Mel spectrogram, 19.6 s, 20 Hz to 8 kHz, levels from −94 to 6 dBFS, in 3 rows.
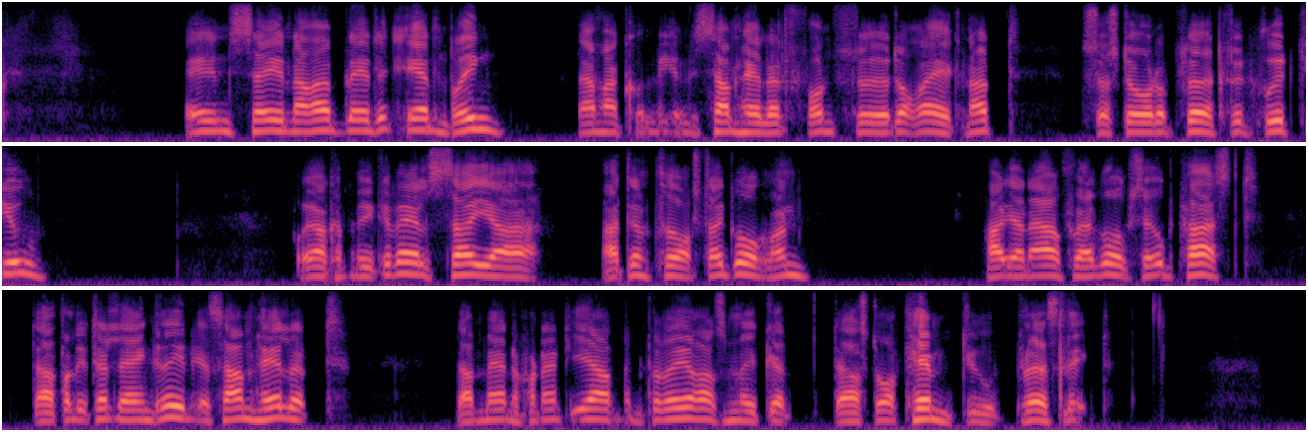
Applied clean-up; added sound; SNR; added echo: neural diffusion model UNIVERSE++.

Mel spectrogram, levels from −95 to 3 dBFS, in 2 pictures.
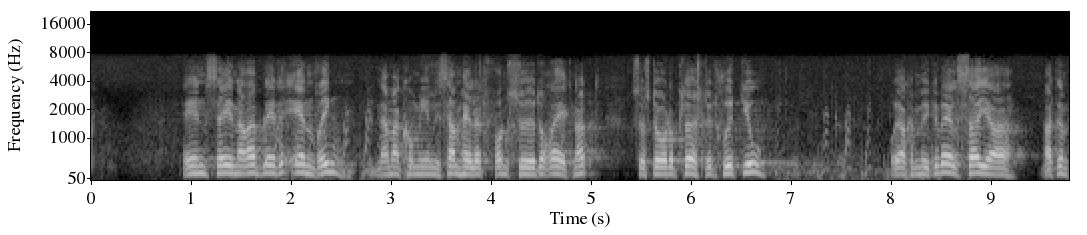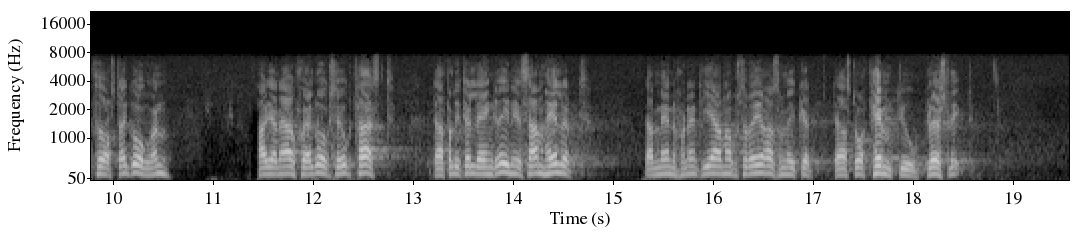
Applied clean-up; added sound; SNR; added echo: neural mask model Resemble Enhance denoiser.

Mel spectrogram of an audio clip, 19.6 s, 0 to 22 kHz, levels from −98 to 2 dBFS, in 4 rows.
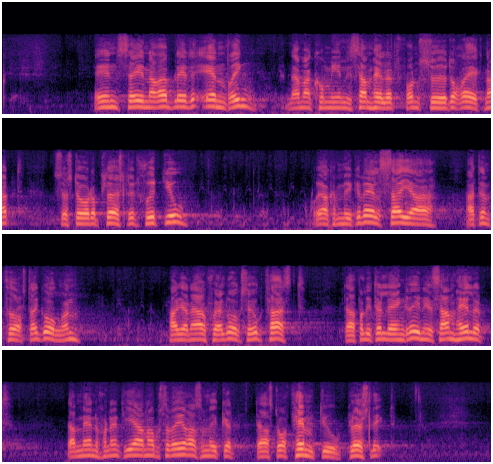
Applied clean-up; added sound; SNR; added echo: neural separator model SepFormer DNS4.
